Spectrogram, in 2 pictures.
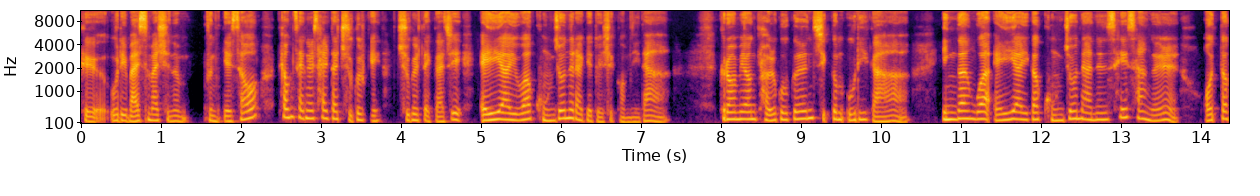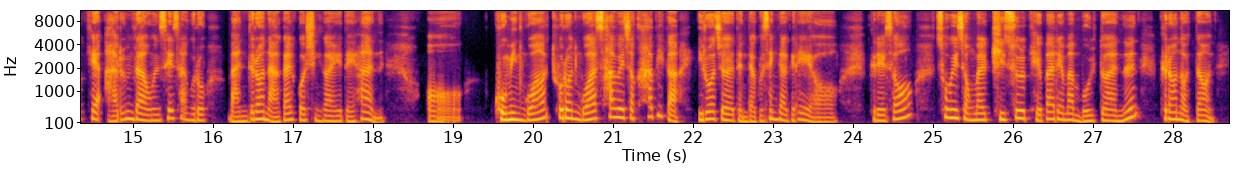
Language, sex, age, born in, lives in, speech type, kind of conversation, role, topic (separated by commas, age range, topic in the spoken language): Korean, female, 55-59, South Korea, South Korea, conversation, advice, advisor, 미래에 일어날 일을 과도하게 걱정하는 마음을 어떻게 조절할 수 있을까요?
